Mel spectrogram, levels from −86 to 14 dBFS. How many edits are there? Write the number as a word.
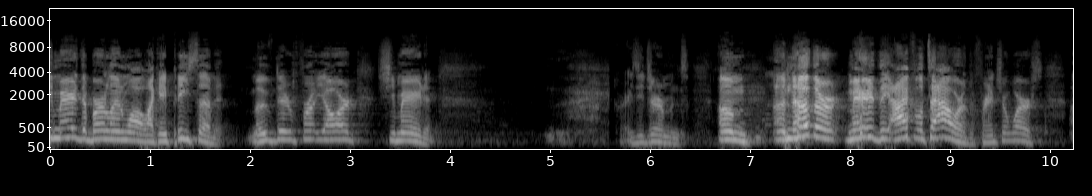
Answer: two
